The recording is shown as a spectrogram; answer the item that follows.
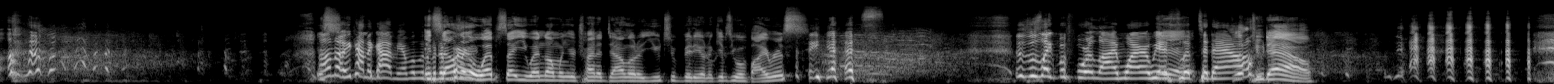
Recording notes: Scam Goddess Live in San Francisco. Scam Goddess Live at Sketchfest 2024. In the sold-out Cobb’s Comedy Club.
